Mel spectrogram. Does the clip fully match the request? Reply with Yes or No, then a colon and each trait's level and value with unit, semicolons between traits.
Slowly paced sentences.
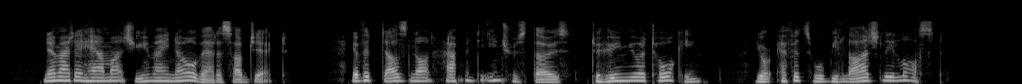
No: average, 170 wpm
